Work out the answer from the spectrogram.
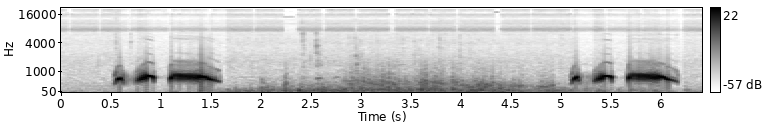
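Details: Spotted dove used for decoy luring, with no wild bird drawn in that day. Two phrases of two quick coos and one longer coo, about four and a half seconds apart. A low rustling, shuffling noise fills the gap.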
